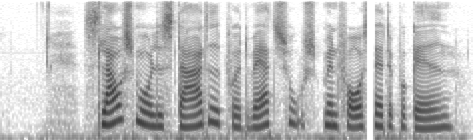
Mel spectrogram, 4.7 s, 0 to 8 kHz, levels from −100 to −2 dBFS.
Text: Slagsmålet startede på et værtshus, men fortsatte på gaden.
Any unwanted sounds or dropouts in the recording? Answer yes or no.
yes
